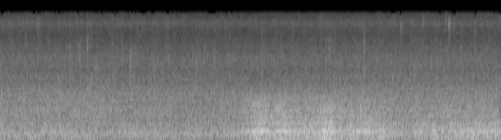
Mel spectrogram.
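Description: Steady heavy rain, with a rumble of thunder that rises about halfway through, peaks, and rolls on more softly to the end.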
